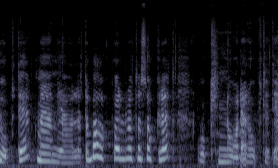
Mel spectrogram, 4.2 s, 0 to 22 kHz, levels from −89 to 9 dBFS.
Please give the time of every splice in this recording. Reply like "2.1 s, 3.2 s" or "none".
none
